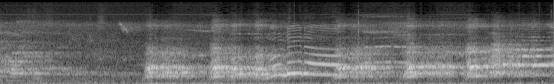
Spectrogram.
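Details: Dogs at play on a farm, with cats also kept there: high, harmonic howling yips come in about five drawn-out bursts, one sliding upward, while a person greets the dog Buster.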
